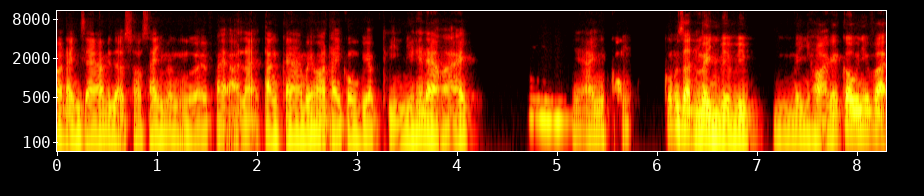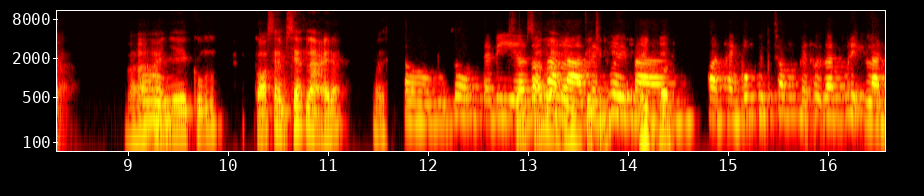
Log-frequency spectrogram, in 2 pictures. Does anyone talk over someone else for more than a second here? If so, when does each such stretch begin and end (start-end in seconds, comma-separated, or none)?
12.8-14.2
